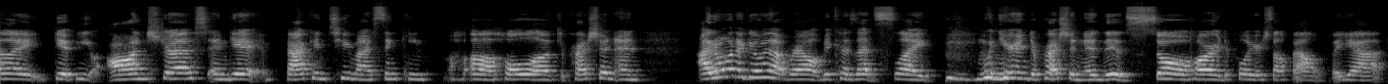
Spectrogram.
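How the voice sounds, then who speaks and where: A woman's voice: on the high side, a bit bright, echoey room. Chatty young woman, voice worn thin. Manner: chatty and fast, laughs often, thanks viewers by name. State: losing her voice. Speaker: livestreaming vlogger. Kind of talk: rambling live chat while doing makeup.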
